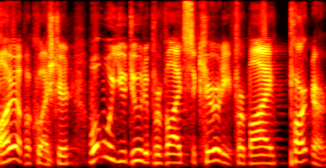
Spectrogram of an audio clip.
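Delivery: overdone macho tough-guy voice, deep and loud. Speaker mimics a man asking about security for his partner: imitating an over-masculine voice. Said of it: "like like over masculine".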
